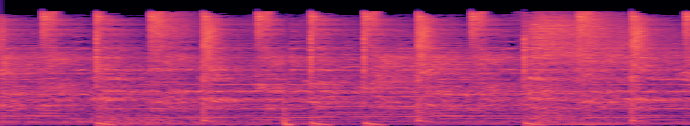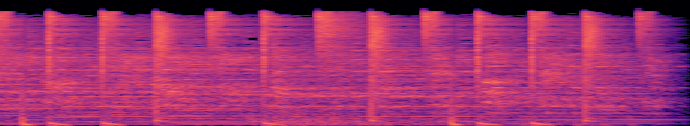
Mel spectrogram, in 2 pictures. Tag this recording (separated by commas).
Music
